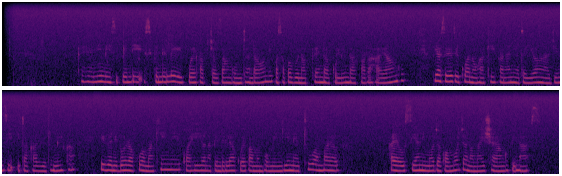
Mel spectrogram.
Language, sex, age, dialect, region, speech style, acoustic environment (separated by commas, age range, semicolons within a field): Swahili, female, 18-24, Kenya - Nairobi Sheng-influenced, Kenya, relaxed, silence; nature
